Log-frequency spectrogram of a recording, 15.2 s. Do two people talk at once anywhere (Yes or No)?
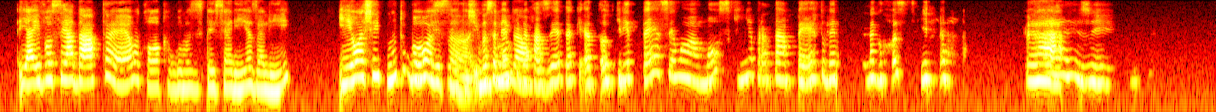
Yes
